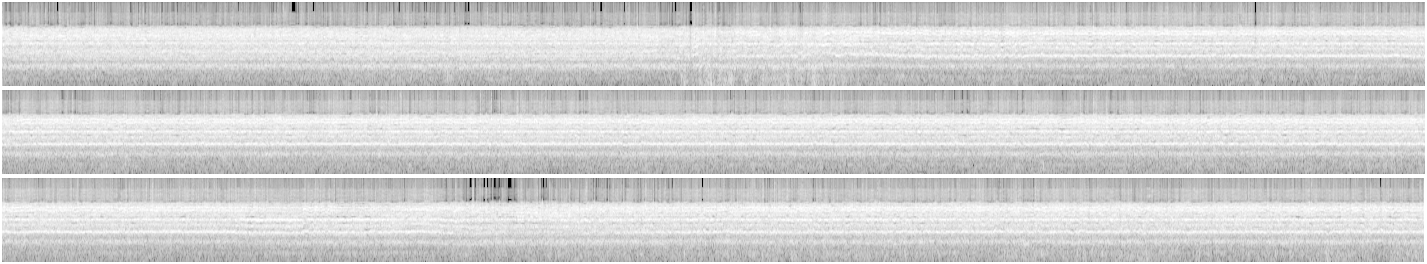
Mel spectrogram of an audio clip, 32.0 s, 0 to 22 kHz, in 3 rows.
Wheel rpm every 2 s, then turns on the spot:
200, 210, 220, 230, 230, 230, 240, 230, 240, 240, 230, 230, 220, 230, 230, 240.
none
